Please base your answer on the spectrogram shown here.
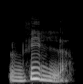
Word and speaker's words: ville: En règle générale, le double L après A, E, O, U et Y se prononcent comme un L, comme dans ville.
